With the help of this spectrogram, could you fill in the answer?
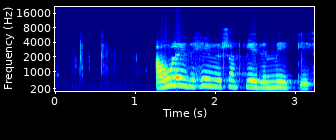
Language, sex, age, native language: Icelandic, female, 10, Icelandic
